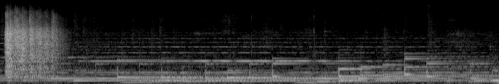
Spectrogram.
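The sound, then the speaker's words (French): Several six-sided picture dice, showing characters and weather symbols such as a cloud, moon, ice cube, star and sun, are thrown for a storytelling game and clatter loudly for about half a second at the start, a quick rattling tumble, followed by a soft melodic tune that plays on by itself for the rest. “Et alors on jette les dés, vas-y, tu fais.”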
